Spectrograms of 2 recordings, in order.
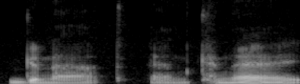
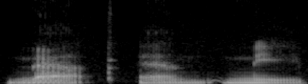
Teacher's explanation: In words like that began with a gna or a kna, words like gnat and kne in Middle English become nat and ni by just dropping the K or G sound and having the word start with a nasal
